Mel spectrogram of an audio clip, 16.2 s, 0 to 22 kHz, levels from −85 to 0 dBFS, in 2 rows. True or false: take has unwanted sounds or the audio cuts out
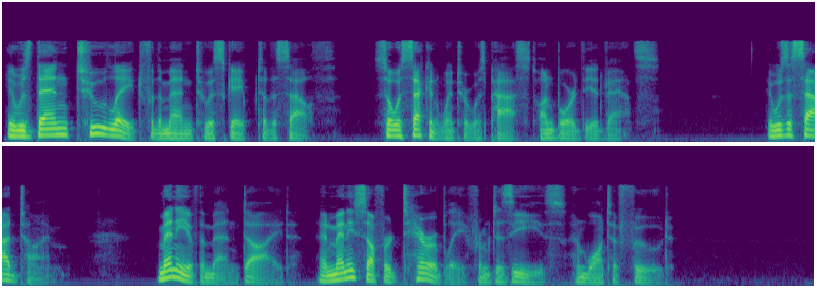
false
